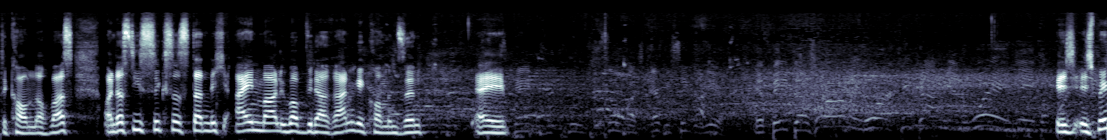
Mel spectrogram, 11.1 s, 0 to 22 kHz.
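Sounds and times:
commentator talking: 1.1 - 11.0
arena noise: 2.4 - 11.0.

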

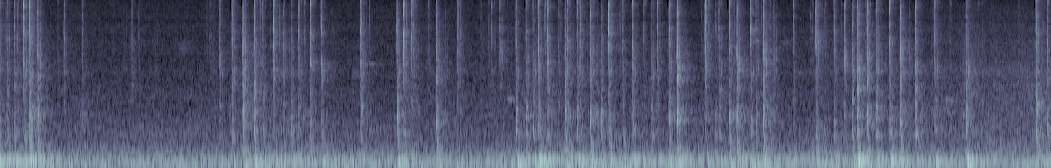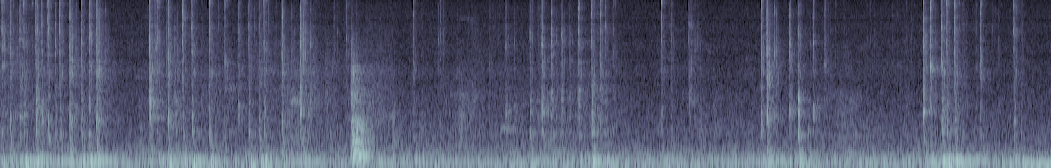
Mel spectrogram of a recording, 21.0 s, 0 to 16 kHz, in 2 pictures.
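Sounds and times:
laptop keyboard typing: 0.0 - 1.4, 2.1 - 14.0, 14.6 - 18.9, 19.7 - 20.8.

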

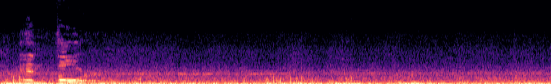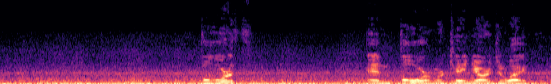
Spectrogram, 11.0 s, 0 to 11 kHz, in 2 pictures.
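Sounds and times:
road and engine noise in vehicle: 0.0 - 11.0.

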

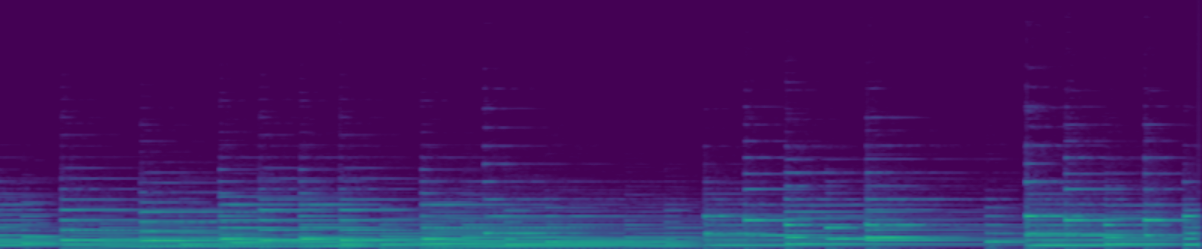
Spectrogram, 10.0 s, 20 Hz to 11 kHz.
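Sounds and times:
solo piano chords: 0.0 - 10.0.

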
